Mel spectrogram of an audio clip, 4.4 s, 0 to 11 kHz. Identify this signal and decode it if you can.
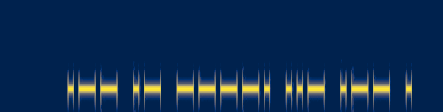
Morse code, heard as a keyed tone, about 22 wpm, 700 Hz. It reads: WA9UWE
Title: USA Call Signs - 6 Characters - Repeated 3x - 22wpm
